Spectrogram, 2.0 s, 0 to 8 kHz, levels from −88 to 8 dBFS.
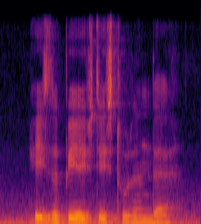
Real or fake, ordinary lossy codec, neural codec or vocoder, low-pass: real; none; none; 7.2 kHz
